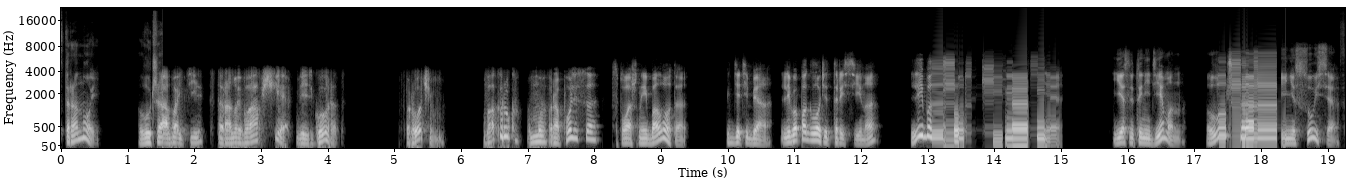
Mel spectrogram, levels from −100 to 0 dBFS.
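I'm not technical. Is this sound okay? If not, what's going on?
No. From about 1.5 s to the end, there's a call bitrate drop: the connection judged it had less capacity, so the sound was squeezed into far less data. It loses its treble (nothing above roughly 4 kHz survives) and turns muffled and watery, at its worst for almost 6 seconds. Unlike a plain volume or microphone problem, the sound stays continuous and in time; it just sounds dull and coarse.

From 13.07 to 15.39 s and again from 17.37 to 18.36 s, you'll hear robotic sound from repeated short buffers: a rigid, metallic buzz with a steady low pitch near 67 Hz laid over everything. This is likely because fresh audio arrived too rarely, so the software kept replaying the last sliver, about 15 ms long, and skipped most of the real sound. What sets it apart from the muffling is that fixed mechanical drone that holds one pitch while the underlying sound still roughly follows along.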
